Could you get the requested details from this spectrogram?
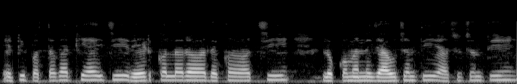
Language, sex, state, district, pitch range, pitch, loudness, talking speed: Odia, female, Odisha, Sambalpur, 170-200 Hz, 185 Hz, -18 LUFS, 150 wpm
